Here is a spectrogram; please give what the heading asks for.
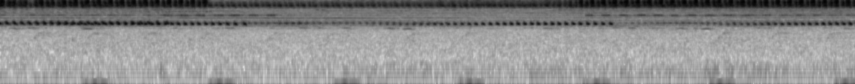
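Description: Crickets trill steadily at night, several high pulsing voices overlapping in a continuous chorus.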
